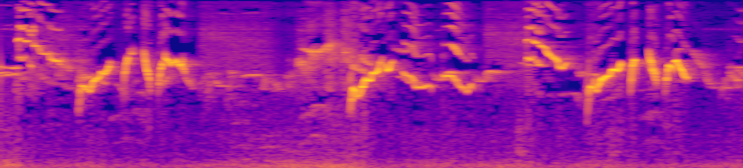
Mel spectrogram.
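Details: Oriental magpie-robin in breeding condition, its song offered as a lure to draw and stir other birds: rapid, loud bursts of sweeping whistled notes and chattering trills, high-pitched, in three energetic phrases with brief pauses, no other clear sounds.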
